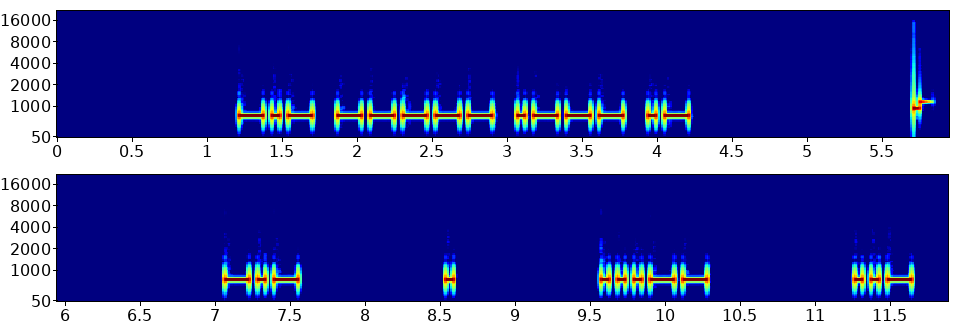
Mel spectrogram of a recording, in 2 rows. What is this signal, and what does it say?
Morse code, heard as a keyed tone, about 22 wpm, spaced as for 11 wpm, 700 Hz. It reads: K0JA KE3U
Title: USA Call Signs - 4 Characters - 6x Character Spacing - 22wpm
